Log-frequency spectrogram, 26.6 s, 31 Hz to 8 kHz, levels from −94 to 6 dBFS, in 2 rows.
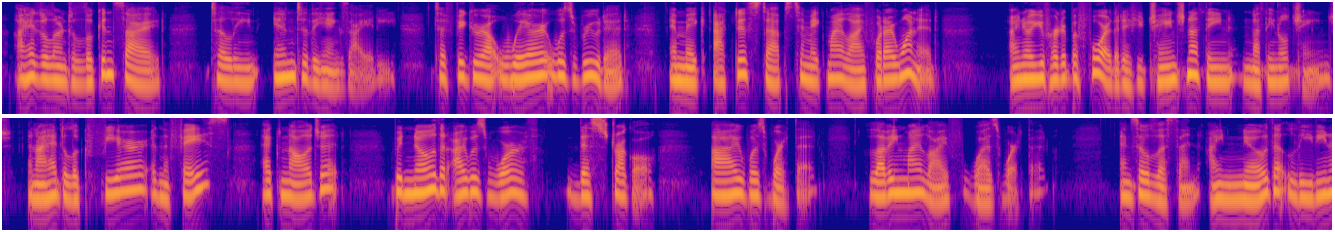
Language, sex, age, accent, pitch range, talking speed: English, female, 30-49, American, 165-205 Hz, 180 wpm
